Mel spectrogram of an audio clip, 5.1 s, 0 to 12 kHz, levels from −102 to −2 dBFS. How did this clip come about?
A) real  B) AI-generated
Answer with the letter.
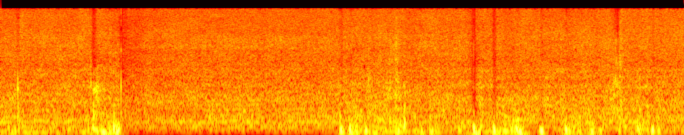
B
